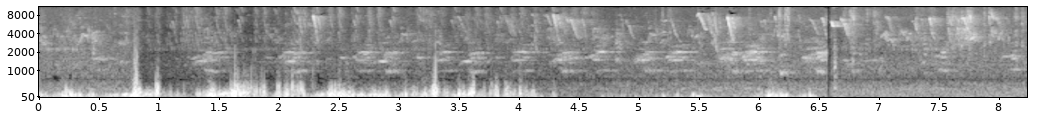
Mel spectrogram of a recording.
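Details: Saffron finches, worked up and fighting as the breeding season approaches; heavy low thumping and scuffling dominate the first half, then quick high chirps and short downslurred notes continue in a steady jumble.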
